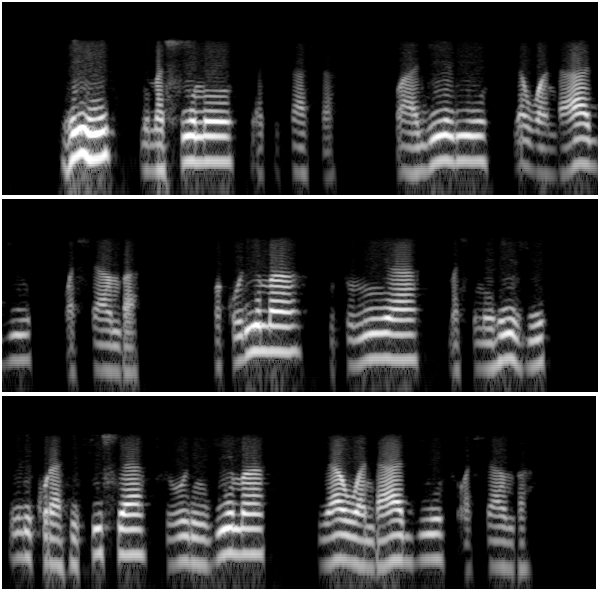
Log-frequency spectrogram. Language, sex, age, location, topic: Swahili, male, 25-35, Dar es Salaam, agriculture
